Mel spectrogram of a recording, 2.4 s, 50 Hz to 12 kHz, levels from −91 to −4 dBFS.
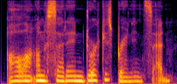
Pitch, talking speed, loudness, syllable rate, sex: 185 Hz, 180 wpm, -16 LUFS, 4.6 syllables/s, female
